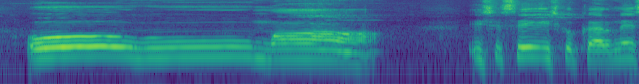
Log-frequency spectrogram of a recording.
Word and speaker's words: ओम: ओम का उच्चारण करते समय 3 पार्ट बांटते हैं उसको। ओ ऊ मा।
